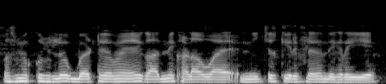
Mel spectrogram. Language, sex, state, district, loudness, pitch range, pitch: Hindi, male, Uttar Pradesh, Lucknow, -12 LUFS, 120-140 Hz, 130 Hz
